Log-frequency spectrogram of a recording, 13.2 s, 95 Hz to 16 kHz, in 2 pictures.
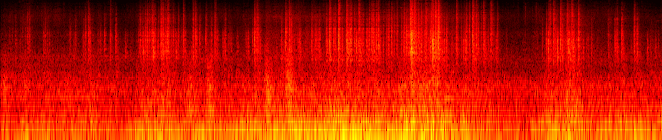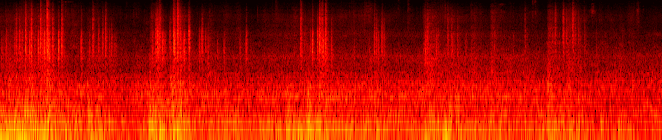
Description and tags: Clatter of glass in the tram window.
Recorded: 2012-10-25.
